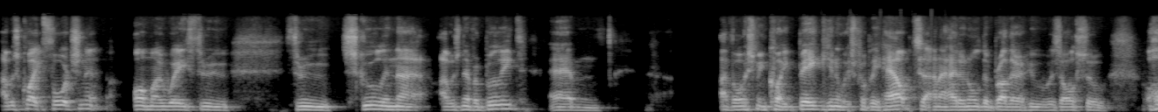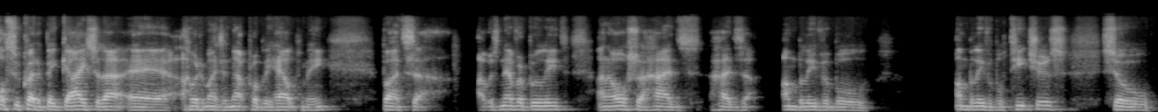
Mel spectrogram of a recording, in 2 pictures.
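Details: Stammering in an adult man, a former rugby captain.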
